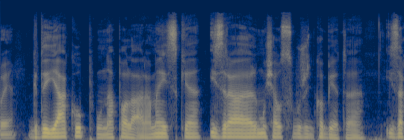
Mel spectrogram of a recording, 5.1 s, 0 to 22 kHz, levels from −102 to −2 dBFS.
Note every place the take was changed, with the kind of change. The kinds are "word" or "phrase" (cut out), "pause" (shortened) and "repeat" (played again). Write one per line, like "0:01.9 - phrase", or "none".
0:01.2 - word
0:02.5 - pause
0:03.9 - word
